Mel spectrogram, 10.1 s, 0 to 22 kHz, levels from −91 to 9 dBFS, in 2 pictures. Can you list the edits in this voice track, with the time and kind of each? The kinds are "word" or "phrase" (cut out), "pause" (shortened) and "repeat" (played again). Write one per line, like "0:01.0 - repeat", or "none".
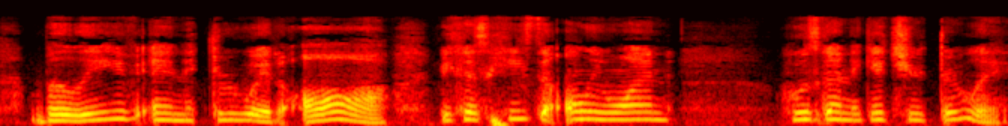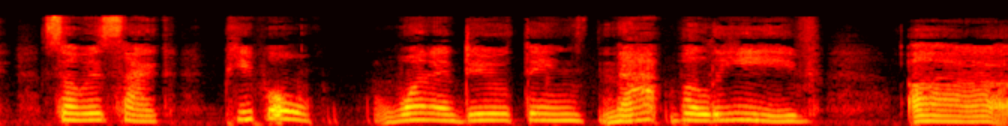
0:01.0 - word
0:05.1 - pause
0:08.0 - word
